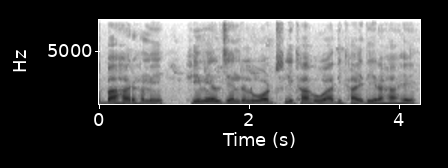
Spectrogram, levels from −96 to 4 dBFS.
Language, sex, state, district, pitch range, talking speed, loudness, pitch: Hindi, male, West Bengal, Alipurduar, 115-130 Hz, 155 wpm, -20 LUFS, 125 Hz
